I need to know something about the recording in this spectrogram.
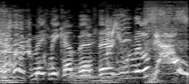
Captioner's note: laughing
